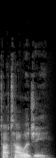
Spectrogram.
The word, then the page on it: tautology: American English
